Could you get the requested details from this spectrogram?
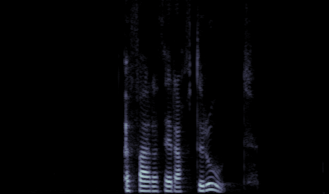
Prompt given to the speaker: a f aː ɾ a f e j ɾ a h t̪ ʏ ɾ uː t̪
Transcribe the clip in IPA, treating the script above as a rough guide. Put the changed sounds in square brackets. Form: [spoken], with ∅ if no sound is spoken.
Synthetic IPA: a f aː ɾ a [θ] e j ɾ a [f] t̪ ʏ ɾ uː t̪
